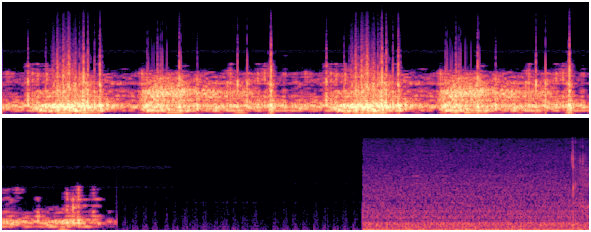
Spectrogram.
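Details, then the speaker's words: Coarse moist (subcrepitant) crackles: bubbling, gurgling crackles over noisy breath sounds, heard in both phases mainly in expiration, changeable and altered by cough and expectoration; wetter and more regular than fine crackles. "sus sensaciones palpatorias son excepcionales Estos estertores son más húmedos y regulares y cambiantes que los crepitantes"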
